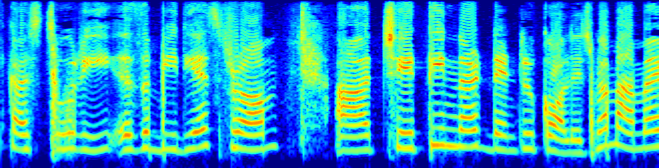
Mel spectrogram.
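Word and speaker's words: Chettinad: Shruthi Kasthuri is a BDS from Chetinad Dental College. Ma'am, am I pronouncing the name right? Yeah, I am a graduate from Chetinad Dental College.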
